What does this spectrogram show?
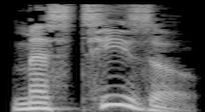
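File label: "mestizo", English, British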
